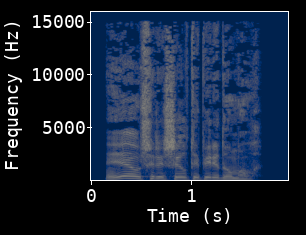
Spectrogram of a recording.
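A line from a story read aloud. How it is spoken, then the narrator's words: Sighing with smirk. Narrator (Russian): вздохнул с ухмылкой Валериан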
